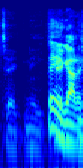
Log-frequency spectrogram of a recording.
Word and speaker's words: Techniq: __ ] with this c-h-n-i-q it's pronounced technique they ain't got to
